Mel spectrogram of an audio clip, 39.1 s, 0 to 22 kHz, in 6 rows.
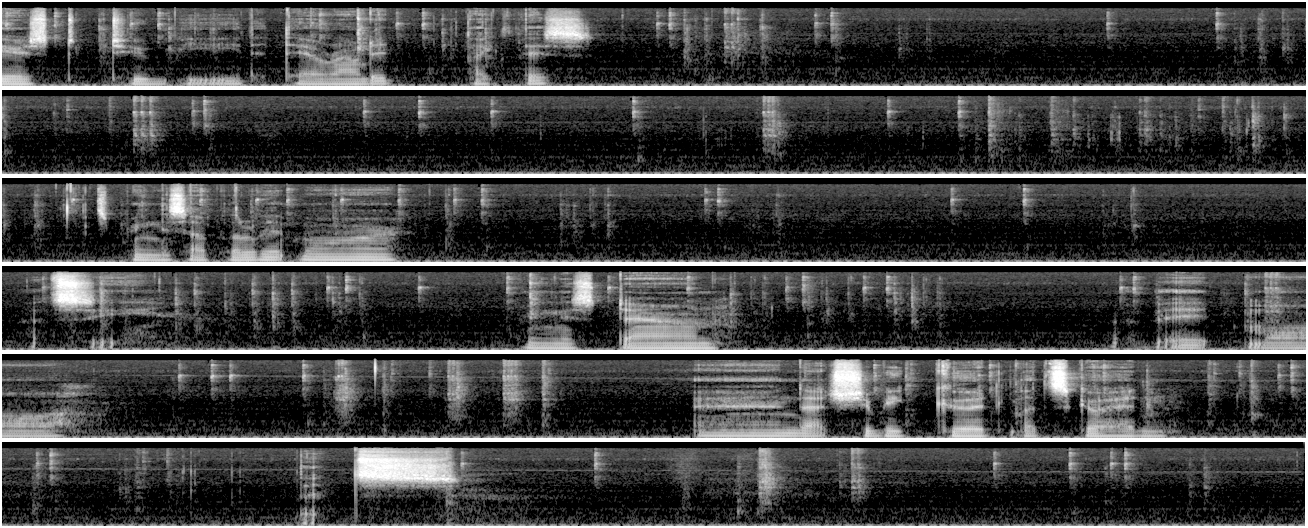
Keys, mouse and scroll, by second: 0.0-2.3 typing, 3.4 Tab, 3.7 a, 4.1-5.3 middle drag, 4.5 Tab, 6.2 Tab, 6.4 a, 8.4 click, 12.0 Tab, 12.9-15.9 typing, 16.8 Tab, 18.6 g, 20.1 Tab, 20.5-24.3 typing, 25.4 Tab, 25.6 a, 30.4-32.2 middle drag, 37.7 click, 38.2 drag, 38.6 click.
